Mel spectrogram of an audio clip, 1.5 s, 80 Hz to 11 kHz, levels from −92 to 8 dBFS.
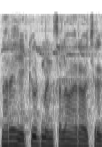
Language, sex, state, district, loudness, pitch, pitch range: Tamil, male, Tamil Nadu, Kanyakumari, -13 LUFS, 140 Hz, 130-145 Hz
